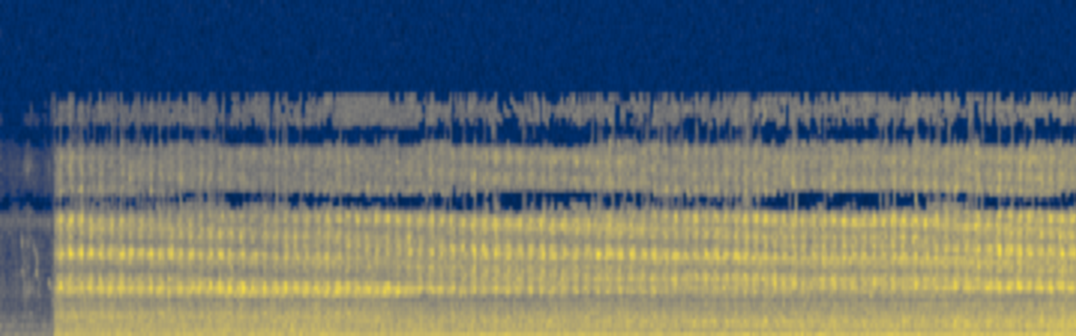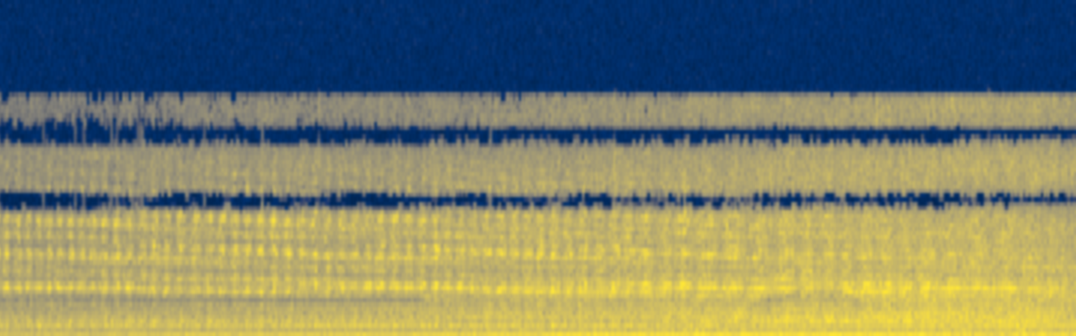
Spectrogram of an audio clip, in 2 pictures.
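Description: A tractor engine rumbles steadily nearby, growing louder as it approaches.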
